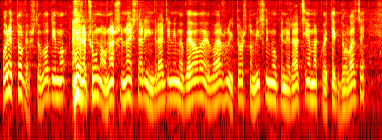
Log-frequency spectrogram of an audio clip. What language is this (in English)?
Serbian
